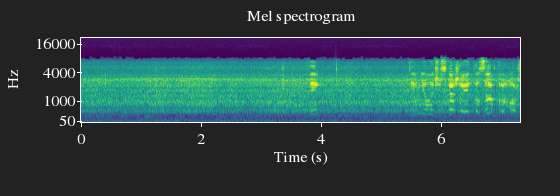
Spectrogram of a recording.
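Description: A car drives steadily on a road with a low rumble of tyres.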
